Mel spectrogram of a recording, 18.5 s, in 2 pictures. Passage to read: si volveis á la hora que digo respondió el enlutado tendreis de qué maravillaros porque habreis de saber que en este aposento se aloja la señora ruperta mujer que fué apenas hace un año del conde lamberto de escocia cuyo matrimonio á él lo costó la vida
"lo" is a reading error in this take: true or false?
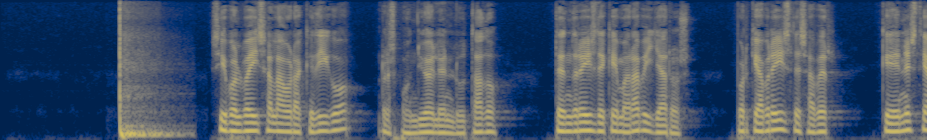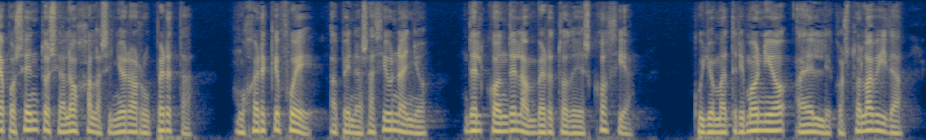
true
